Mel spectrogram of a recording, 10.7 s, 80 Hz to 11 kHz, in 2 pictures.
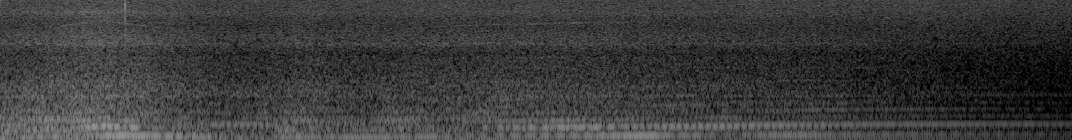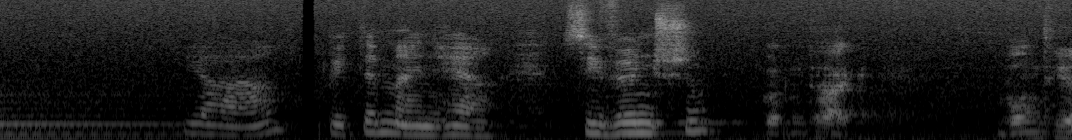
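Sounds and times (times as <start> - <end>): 
taxi engine rumbling while driving off: 0.0 - 6.3
speech: 7.2 - 9.7, 10.4 - 10.7.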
